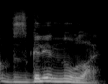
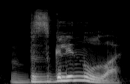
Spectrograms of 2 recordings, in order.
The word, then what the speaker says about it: взглянула: Взглянуть, even though it has 4 consonants in the beginning, is a difficult thing to pronounce, but try to say it after me. Взглянула. Взглянула. So взгл is the most difficult part.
